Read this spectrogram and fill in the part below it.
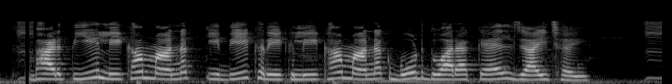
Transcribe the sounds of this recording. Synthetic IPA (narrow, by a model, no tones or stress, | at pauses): bʱaɾt̪ijelekʰamanəkːed̪ekʰɾekʰlekʰamanəkboɖd̪waɾakɛld͡ʒajt͡ʃʰə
